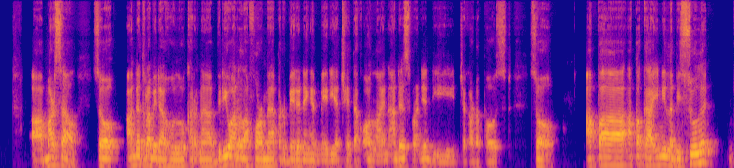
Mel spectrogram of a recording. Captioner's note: non-english speech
